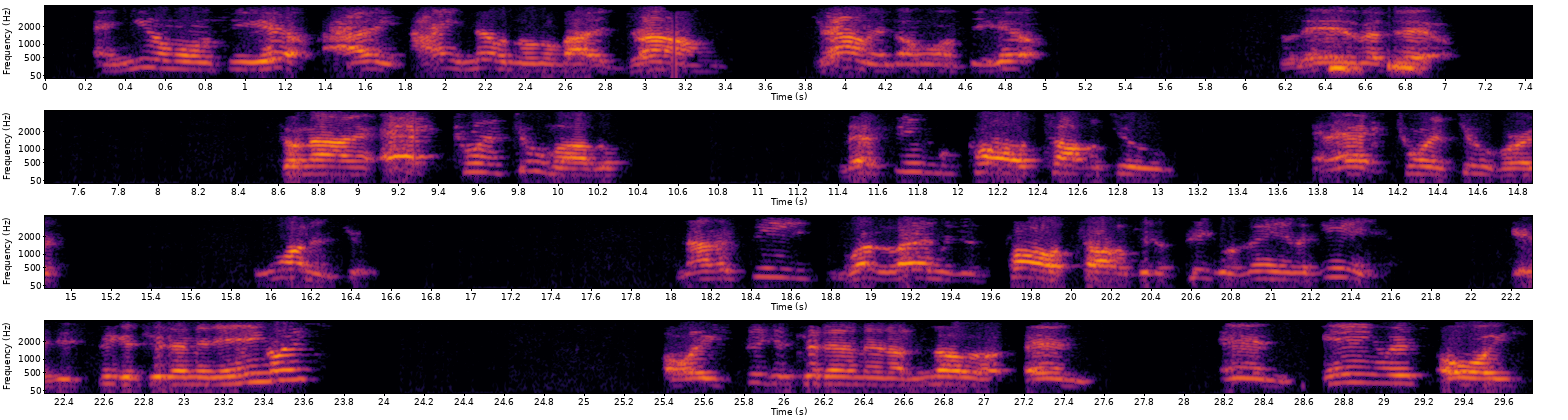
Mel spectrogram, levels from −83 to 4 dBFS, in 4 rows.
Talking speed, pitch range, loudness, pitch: 155 wpm, 195-320 Hz, -27 LUFS, 230 Hz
